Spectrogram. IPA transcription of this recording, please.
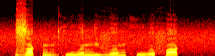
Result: z a˦˥ k̚ n ə̰˧˨ n k w u˨˦ ə̯ n i˧ v əː˨˦ m h w ṵ˧˥ ə̯ f a˦˥ k̚

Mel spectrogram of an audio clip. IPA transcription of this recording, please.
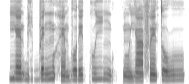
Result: j ɛ̃˧ ɓ i˨ b ɛ˧ ŋ ũ˦ h ɛ̃˨ b o˧ ɾ e˦ kʷ iː˦ ŋ u˨ k͡p ũ˨ j ã˨˦ f ɛ̃˦ t o˧ w u˦

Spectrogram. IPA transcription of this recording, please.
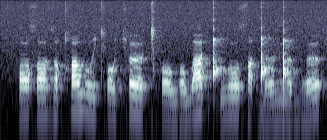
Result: ɔ sˤ œː z u qʰ o w oː e̯ cʰ ɔː cʰ œː ǀʰ ɔː w ɔ w a ǃʼ uː sˤ a ɡ͡ǃ œː ŋ͡ǃ œ ɡʱ œ

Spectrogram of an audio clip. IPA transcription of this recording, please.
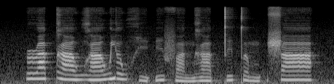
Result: ɹ a˦˥ t̚ ɣ aː˧ w ɣ aː˧˥ w j ə˧ w x i˨˩˨ ʔ i˧ f a˨˩˨ n ɣ aː˨˩ t̚ t̪ i˧˥ t̪ ə˨˩ m | ʂ aː˧

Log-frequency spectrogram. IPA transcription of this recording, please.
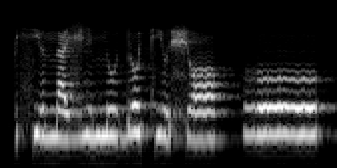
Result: sʲ ɤ˨ n a˨ ʑ i˨ n u˨ d o˦ tʲ o˨ ɕ ɔ˨ | ɦ oː˦

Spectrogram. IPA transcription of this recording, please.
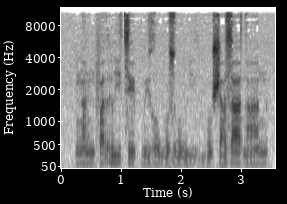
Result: ŋ ã˨ ɾ ũ˨ ŋ f a˨˦ r β iː˦ t͡s eː˦ kʷ eː˨ ɣ o˦˨ w o˨ z oː˨ β iː˨ r b oː˨ ʃ a˨ z aː˦ d ã˨˦ n

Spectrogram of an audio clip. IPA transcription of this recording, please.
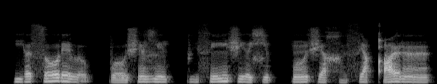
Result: j ə s o ɾ ɪ l o̰ pː o ʃ ə̃ ɮ ĩ pː i̤ s ĩ ʃ i ə̯ ɕ ɪ pː õ ʃ ɪ χ ə̤ s i qʼ œ ɾ œ̃

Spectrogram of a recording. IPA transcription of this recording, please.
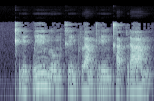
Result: kʰ r e˨˩ k̚ w eː˥˩ m l o˧ m kʰ e˨˩ n pʰ l a˨˩ m k r e˦˥ n kʰ a˨˩ k̚ p r a˥˩ m

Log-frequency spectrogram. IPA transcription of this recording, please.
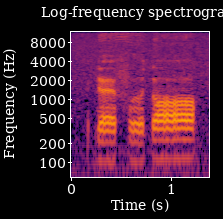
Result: ɗ œ f ʊ ɗ ɔ

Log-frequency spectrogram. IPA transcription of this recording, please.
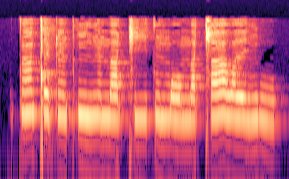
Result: t ã ǃ ɛ ʈ ɛ̃ t̪ʰ ĩ ŋ ɛ̃ n̪ a ǁ i t ũ m ɔ n̪ a ǁ a lˠ eː ŋ u

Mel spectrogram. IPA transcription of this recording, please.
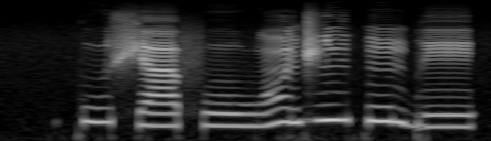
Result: k u˧ ʃ a˨ f o˨ w ɔ̃˨˦ d͡ʒ ĩ˦ k ũ˦ b e˧

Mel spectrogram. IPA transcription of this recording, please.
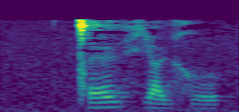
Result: ǀ ɛ y̯ ç a y̯ x ʊ

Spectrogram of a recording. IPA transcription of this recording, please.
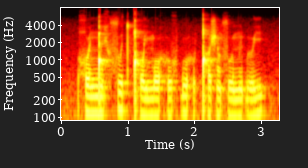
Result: χʷ e ŋ͡ǃ i x sʷ i t ǃʰ o j m o h u x ɓ u h u ǃʰ ʌ ʃ ã sʷ ɯ m ĩ ɓ ɯ j

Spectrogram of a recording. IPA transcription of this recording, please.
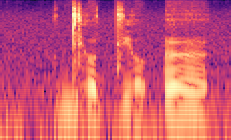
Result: dʲ o tʲ o ʔ ə̃

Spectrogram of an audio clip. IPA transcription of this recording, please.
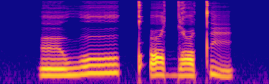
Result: ø w oː kʼ ɔ dˤ u t̪ i

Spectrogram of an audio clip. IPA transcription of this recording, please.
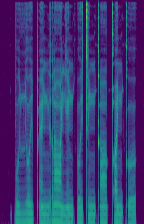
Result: p u ʎ ʊ i̯ pʼ ɛ̃ ɲ r ɑ̃ ɡʲ æ̃ ɲ ʔ ʊ i̯ tʼ ɪ ɲ kʼ ɑ̃ qʼ ʌ ɲ kʼ ʊ

